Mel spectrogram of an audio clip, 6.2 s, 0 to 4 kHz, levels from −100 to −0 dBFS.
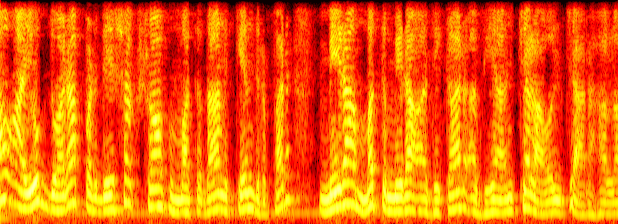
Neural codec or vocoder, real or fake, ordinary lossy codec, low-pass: none; real; Opus, 16 kbps; 3.6 kHz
